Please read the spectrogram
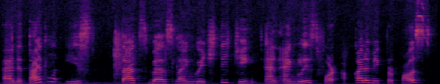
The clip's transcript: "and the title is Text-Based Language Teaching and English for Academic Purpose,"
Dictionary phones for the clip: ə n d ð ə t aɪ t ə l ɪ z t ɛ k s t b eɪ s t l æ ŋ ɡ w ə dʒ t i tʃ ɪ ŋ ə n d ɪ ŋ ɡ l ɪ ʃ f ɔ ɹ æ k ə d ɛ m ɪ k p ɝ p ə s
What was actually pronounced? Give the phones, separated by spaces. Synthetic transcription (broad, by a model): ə n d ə t aɪ t ə l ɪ s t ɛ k s b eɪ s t l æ ŋ ɡ w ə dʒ t i tʃ ɪ ŋ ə n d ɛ ŋ ɡ l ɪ s f ɔ ɹ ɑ k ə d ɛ m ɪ k p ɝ p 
